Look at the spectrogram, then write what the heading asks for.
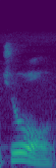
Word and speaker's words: Jewel: to the end of Jewel and it's Jewels but it's just Jewel just Jewel people be like I'm going to jewels no you're not you're just going to Jewel Jewel no s like jewberg like Jewel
